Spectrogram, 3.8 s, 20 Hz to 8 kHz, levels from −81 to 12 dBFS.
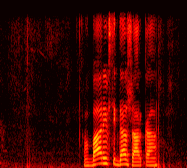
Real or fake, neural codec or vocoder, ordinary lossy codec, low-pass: real; none; none; 7.2 kHz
